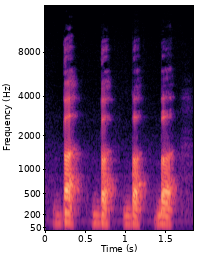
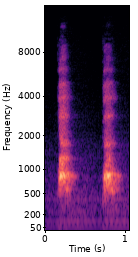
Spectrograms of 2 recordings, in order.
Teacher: P, b, p, b, and let air out between them. The difference is that b is voiced and p is voiceless.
